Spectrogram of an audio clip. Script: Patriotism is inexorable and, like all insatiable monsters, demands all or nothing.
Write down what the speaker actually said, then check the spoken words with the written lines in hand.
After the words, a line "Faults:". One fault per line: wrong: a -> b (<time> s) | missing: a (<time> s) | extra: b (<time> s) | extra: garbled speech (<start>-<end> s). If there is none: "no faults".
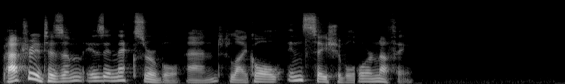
Patriotism is inexorable and, like all insatiable or nothing.
Faults:
missing: monsters demands all (3.6 s)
